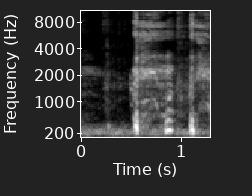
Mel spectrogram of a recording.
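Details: Adult wheezing with mucus felt in the upper lungs during a chest workout; productive cough.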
